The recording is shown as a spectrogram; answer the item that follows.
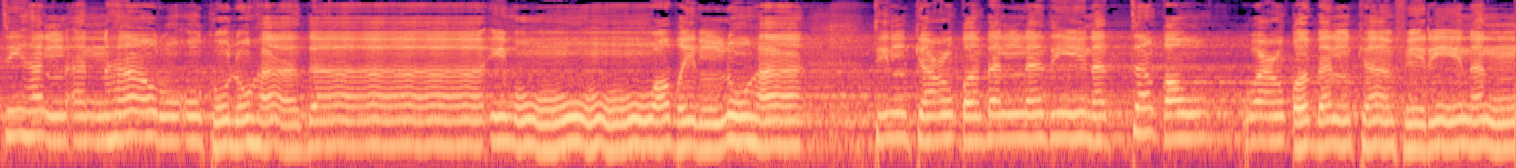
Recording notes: Live Recitation from Masjid ul-Haram in Al-Makkah Al-Mukarramah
